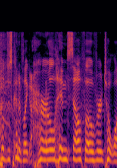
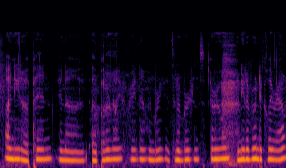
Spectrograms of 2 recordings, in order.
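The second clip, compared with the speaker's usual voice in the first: put-on whispering voice. Imitating Liv Tyler giving orders in an emergency: Liv Tyler whisper impression. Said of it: "who's gonna whisper through all of the emergencies".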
